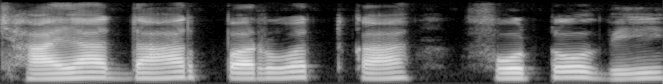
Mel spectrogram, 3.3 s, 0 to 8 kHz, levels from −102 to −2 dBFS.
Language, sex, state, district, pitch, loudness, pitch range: Hindi, male, Bihar, Kaimur, 145 Hz, -19 LUFS, 140-160 Hz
